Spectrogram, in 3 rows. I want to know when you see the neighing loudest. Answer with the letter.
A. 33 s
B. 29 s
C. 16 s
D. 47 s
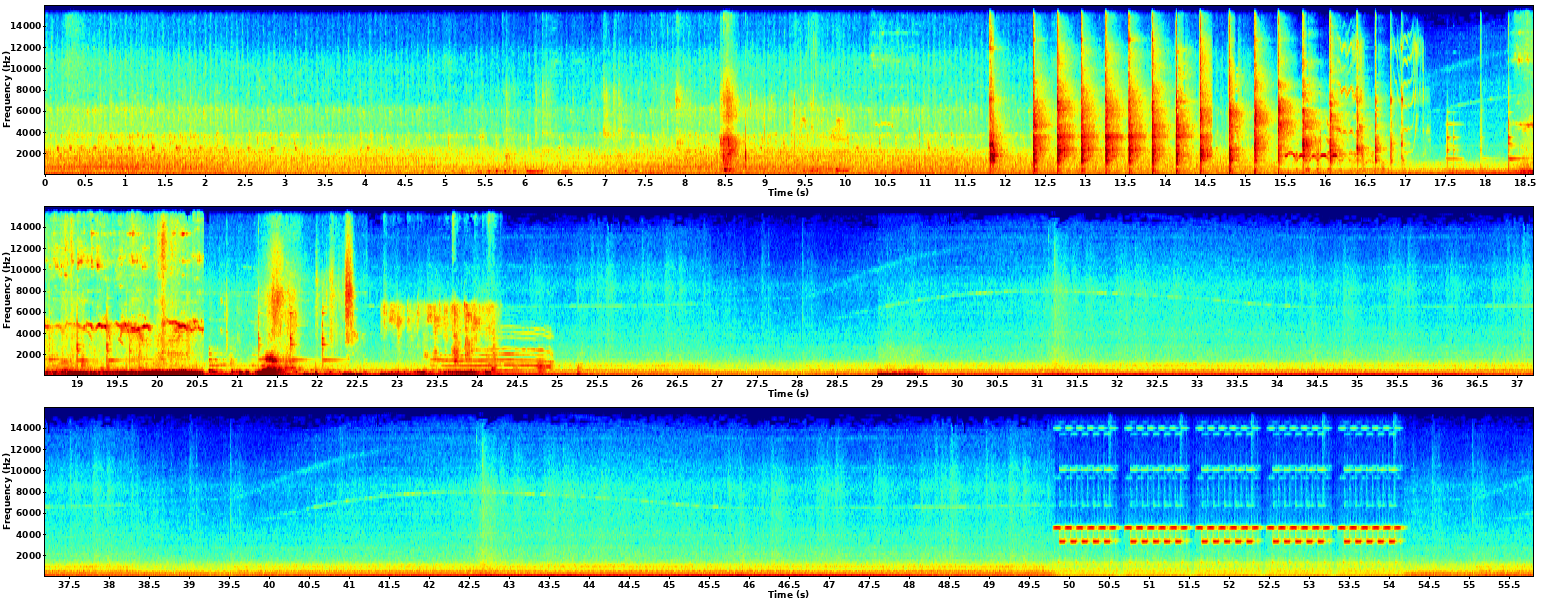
C.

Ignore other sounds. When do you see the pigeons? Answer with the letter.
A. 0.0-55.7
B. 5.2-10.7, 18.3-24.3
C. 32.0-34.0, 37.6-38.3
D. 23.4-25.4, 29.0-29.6
B.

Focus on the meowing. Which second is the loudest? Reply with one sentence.
The volume of the meowing peaks at 29 seconds.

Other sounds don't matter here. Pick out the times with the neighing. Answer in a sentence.
You can hear the neighing from 15.5 to 17.3 s.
